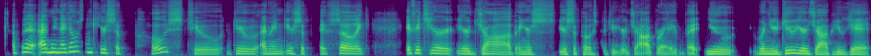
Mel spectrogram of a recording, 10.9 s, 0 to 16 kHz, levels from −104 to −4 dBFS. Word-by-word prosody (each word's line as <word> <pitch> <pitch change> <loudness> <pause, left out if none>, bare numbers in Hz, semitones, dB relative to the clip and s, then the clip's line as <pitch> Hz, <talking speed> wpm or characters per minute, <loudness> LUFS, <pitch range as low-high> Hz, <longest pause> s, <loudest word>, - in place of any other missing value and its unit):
Uh, - - -2
but, 265 -3 +4
I 250 - +7
mean, 255 0 +6
I 255 - +5
don't 300 +3 0
think 255 -2 -2
you're 225 - +2
supposed 190 - -4
to 145 0 -4
do 155 -3 -2
I - - +1
mean, 155 -2 -3
you're 175 0 -2
sup 170 +1 -3
if 170 -1 -2
so, 180 -4 +3
like, 165 -1 -1 0.4
if 195 +1 +3
it's 200 -1 +2
your 175 -5 +2
your 170 -1 +1
job, 155 -1 -1
and 145 - -2
you're 145 - 0
s 135 - -7
you're 155 0 +1
supposed 145 -2 -3
to - - -12
do - - -7
your - - -5
job, - - -1
right? - - -4
But, - - -1
you 150 -3 +2 0.3
when 160 +1 +3
you 155 -2 +4
do 185 +8 +3
your 180 -4 +5
job, 140 -2 +2
you 145 +2 0
get, 135 -2 +1
165 Hz, 230 wpm, -25 LUFS, 150-190 Hz, 0.4 s, I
